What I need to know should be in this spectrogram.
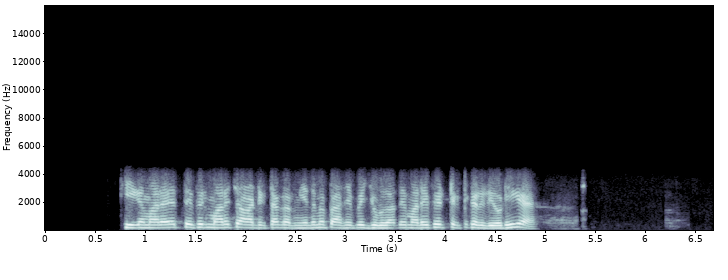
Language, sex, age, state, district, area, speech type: Dogri, male, 18-30, Jammu and Kashmir, Reasi, rural, conversation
